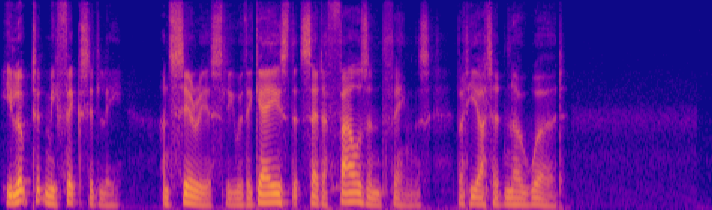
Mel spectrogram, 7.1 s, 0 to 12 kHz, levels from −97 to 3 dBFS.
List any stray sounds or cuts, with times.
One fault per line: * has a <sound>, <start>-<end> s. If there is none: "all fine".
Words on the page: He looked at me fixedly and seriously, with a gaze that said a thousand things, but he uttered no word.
all fine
